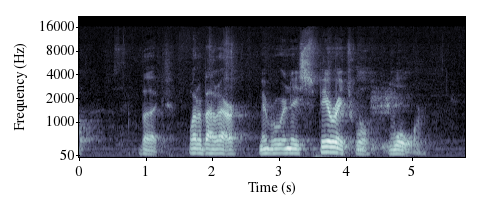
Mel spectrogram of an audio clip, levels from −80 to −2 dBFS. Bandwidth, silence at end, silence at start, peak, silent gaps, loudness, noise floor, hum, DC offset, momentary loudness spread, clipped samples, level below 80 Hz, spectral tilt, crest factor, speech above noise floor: 17 kHz; 0.6 s; 0 s; -2 dBFS; none; -18 LUFS; -47 dBFS; 60 Hz at -40 dBFS; under 0.1%; 16 LU; under 0.1%; -52 dBFS; -5.5 dB/octave; 18 dB; 30 dB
